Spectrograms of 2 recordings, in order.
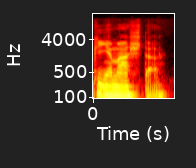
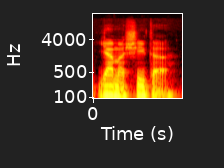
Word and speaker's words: Yamashita: pronunciation of uh Tomi yamashta that's how the Japanese pronounce it obviously if you're an English speaker you would say Tom Yuki Yamashita it's just one of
